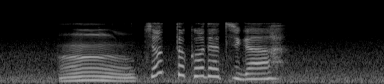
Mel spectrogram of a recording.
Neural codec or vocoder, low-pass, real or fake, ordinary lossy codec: none; 7.2 kHz; real; none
